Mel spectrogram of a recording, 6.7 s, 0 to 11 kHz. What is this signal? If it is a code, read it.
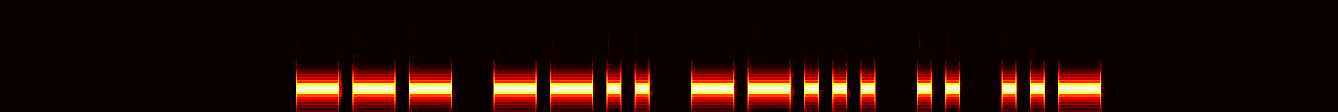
Morse code, heard as a keyed tone, about 17 wpm, 700 Hz. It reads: OZ7IU
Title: DXCC-100 Call Signs - 5 Characters - Repeated 2x - 17wpm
